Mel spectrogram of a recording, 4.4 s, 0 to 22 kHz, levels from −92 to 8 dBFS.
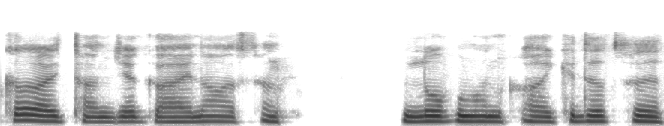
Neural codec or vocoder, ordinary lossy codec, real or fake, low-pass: codec, 16 kHz, 2 kbps, X-Codec, HuBERT features, trained on LibriSpeech; none; fake; none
